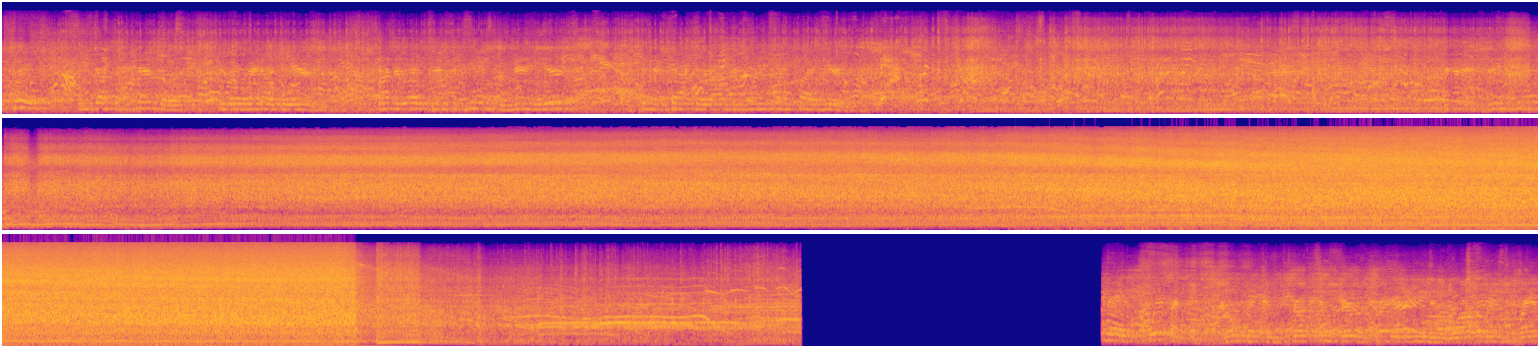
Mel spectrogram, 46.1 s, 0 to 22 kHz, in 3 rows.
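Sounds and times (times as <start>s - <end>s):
tractor engine at full throttle: 0.0s - 36.0s.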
